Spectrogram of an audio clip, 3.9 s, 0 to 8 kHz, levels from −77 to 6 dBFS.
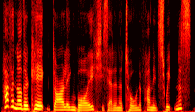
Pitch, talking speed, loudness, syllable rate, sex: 210 Hz, 200 wpm, -19 LUFS, 5.2 syllables/s, female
